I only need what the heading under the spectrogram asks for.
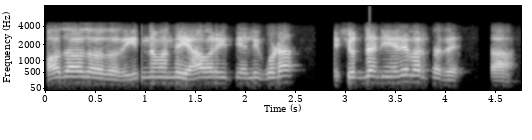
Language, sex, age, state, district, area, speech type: Kannada, male, 60+, Karnataka, Udupi, rural, conversation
